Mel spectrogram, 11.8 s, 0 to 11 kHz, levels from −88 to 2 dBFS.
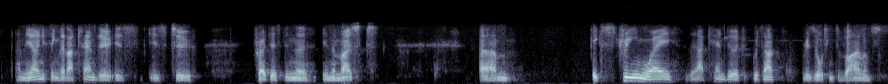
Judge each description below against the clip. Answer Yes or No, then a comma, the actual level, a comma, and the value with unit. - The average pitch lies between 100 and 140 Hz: No, very low, 90 Hz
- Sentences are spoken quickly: No, average, 145 wpm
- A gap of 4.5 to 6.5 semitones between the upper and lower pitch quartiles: No, average, 3.8 semitones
